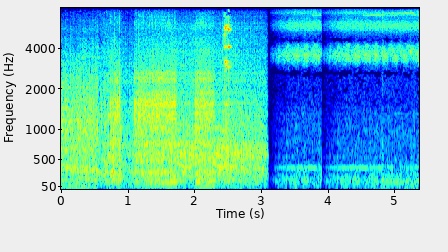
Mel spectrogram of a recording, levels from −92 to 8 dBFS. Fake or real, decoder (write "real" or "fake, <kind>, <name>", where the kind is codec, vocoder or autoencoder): real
